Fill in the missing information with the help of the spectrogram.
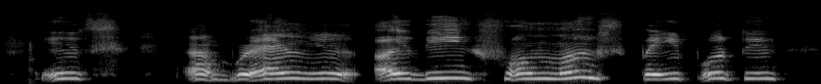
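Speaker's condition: Spastic quadriplegic cerebral palsy; in 40s, accidental spasm, hit host during recording

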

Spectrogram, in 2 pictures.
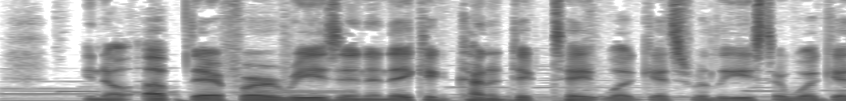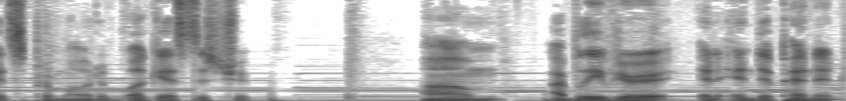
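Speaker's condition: No condition

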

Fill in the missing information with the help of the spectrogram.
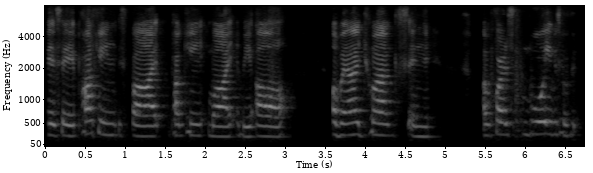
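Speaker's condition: Down syndrome; adult with Down syndrome

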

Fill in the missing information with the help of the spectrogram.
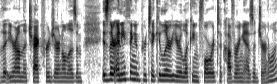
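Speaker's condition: No condition

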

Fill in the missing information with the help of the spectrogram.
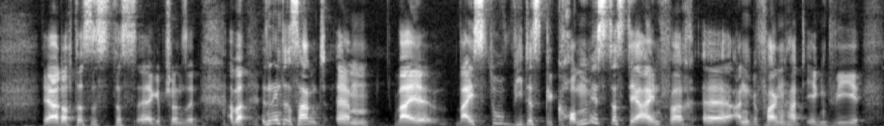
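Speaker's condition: No condition

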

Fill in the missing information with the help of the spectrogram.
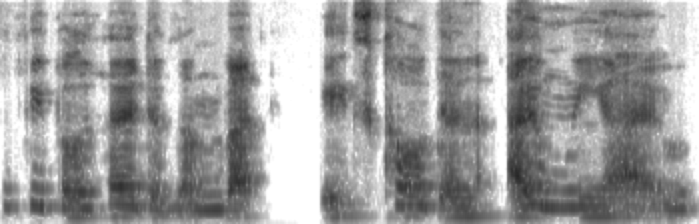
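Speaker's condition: Cerebral palsy; uses Omeo wheelchair

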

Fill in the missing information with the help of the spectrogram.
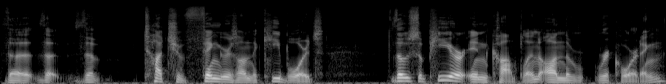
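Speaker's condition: No condition

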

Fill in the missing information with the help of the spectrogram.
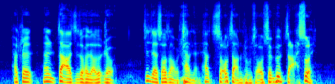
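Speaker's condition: Tongue cancer, stage 4 tongue cancer and parotid cancer; cancer-free after treatment

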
